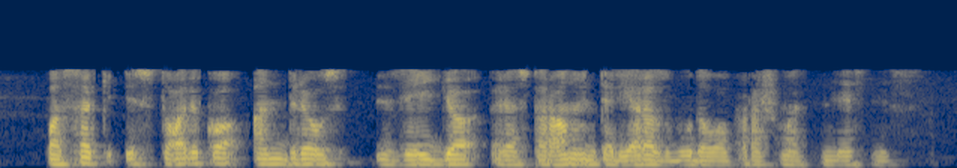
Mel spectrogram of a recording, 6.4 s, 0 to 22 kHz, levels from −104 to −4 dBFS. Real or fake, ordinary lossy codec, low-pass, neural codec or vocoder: fake; AAC, 16 kbps; 7.2 kHz; vocoder, 44.1 kHz, 128 mel bands every 256 samples, BigVGAN v2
